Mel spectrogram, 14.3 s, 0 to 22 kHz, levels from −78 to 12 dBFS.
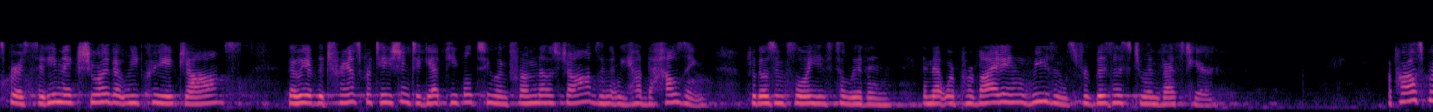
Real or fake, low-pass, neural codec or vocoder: fake; 5.4 kHz; codec, 16 kHz, 2 kbps, FreqCodec, smaller model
